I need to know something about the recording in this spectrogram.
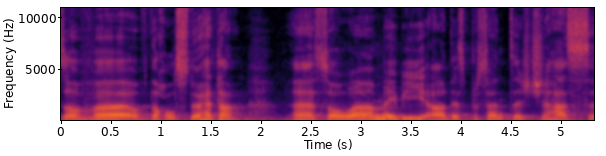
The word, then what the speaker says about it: Snøhetta: All right, Snøhetta. A little bit hard to pronounce with this letter, so it becomes Snohetta when we talk about when people kind of adopt it in.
